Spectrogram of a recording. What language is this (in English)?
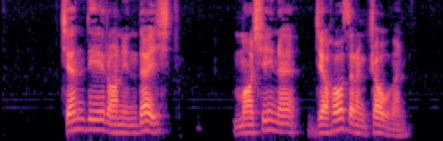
Wakhi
